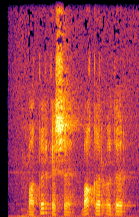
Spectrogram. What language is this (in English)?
Bashkir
